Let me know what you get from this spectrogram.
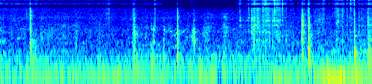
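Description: A knife knocking irregularly on a wooden cutting board while slicing potatoes, with a few light metallic clinks of utensils.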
